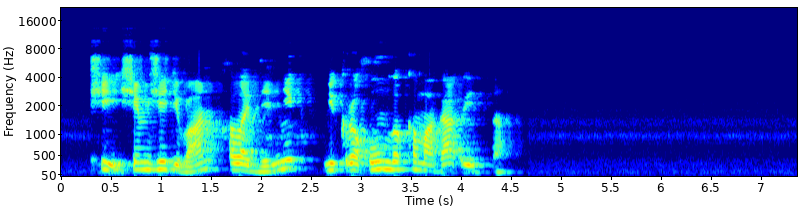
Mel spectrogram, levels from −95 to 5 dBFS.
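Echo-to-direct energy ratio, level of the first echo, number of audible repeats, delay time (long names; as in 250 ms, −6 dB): −18.0 dB, −18.0 dB, 2, 101 ms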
